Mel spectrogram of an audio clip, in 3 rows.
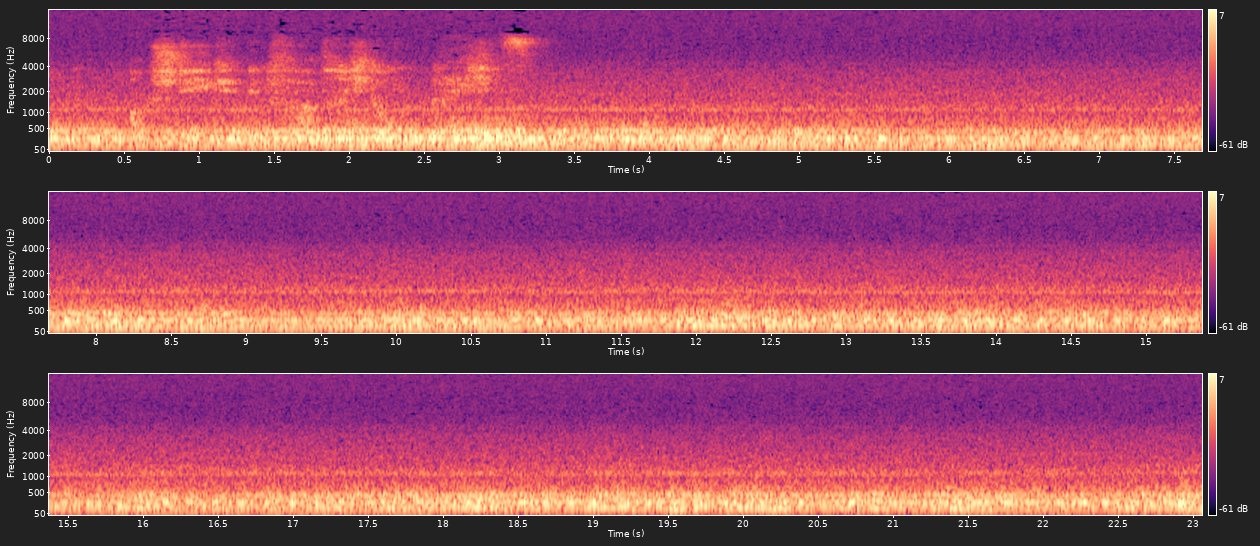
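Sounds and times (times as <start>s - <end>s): train wheels rumbling on rails: 0.0s - 4.3s.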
